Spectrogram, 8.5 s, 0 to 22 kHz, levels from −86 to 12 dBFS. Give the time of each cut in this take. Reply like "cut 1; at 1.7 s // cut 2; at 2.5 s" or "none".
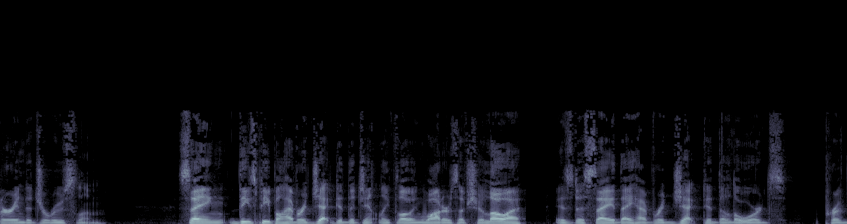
none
